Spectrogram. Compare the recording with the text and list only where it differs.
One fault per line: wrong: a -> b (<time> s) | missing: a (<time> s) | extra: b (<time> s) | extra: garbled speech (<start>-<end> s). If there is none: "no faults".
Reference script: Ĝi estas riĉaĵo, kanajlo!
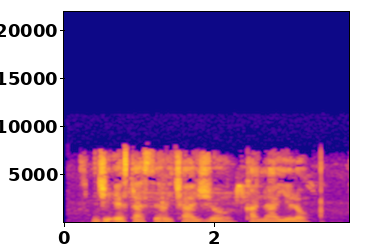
no faults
